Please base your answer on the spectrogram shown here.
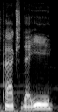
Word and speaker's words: Pax Dei: The Pax Dei name means the divine peace and is officially pronounced as Pax Dei, and I never pronounce it that way because I never remember to.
